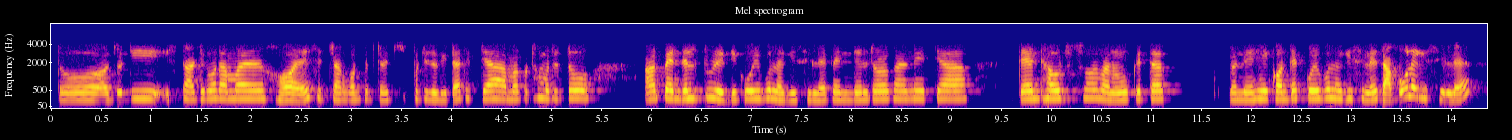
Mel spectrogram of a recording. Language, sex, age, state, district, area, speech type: Assamese, female, 18-30, Assam, Kamrup Metropolitan, urban, conversation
